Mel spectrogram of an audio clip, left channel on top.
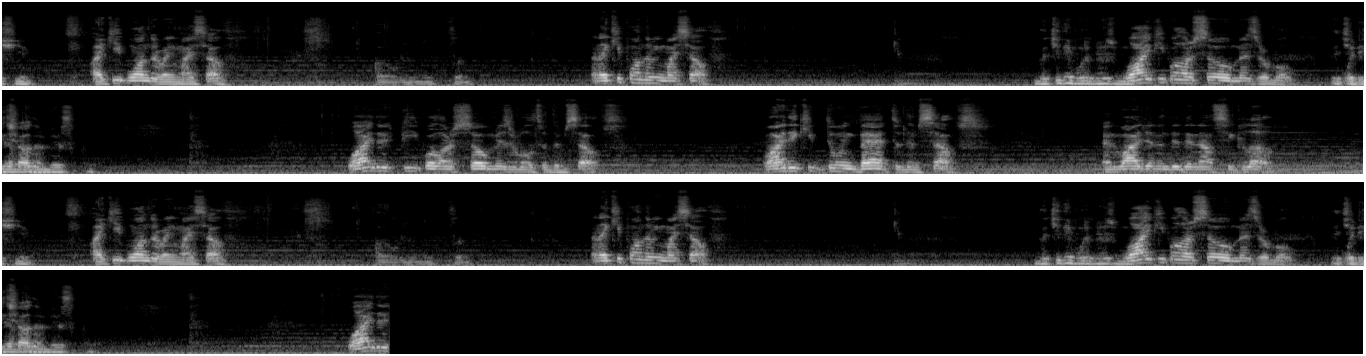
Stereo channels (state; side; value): drops out; right; at 17.5 s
